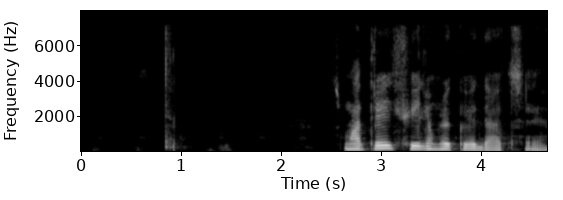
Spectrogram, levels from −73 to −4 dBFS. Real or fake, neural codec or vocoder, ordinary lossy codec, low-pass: real; none; none; 7.2 kHz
